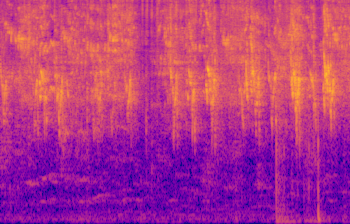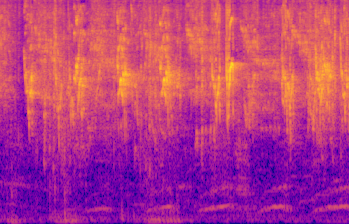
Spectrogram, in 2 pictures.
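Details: Budgerigars chirping in a group, continuous high warbling chatter with squawks, plus a series of short low rising notes repeated near the end.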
